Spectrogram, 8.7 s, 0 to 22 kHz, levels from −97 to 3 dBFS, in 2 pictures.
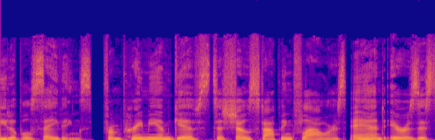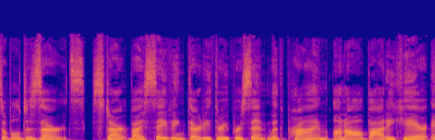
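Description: No technical faults can be heard anywhere in this speech recording; the signal holds steady and continuous throughout.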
